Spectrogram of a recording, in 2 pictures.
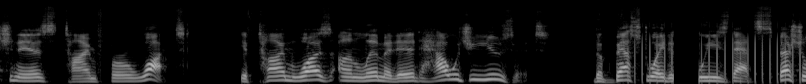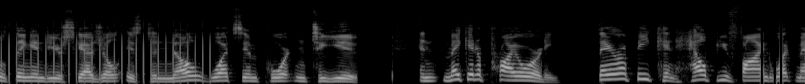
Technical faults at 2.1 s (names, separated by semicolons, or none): digital broadcast dropout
